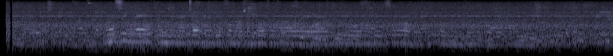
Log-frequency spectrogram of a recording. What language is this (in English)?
Swahili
